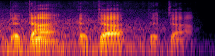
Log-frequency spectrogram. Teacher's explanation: a dominant iambic rhythm. Weak, strong, weak, strong, weak, strong.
